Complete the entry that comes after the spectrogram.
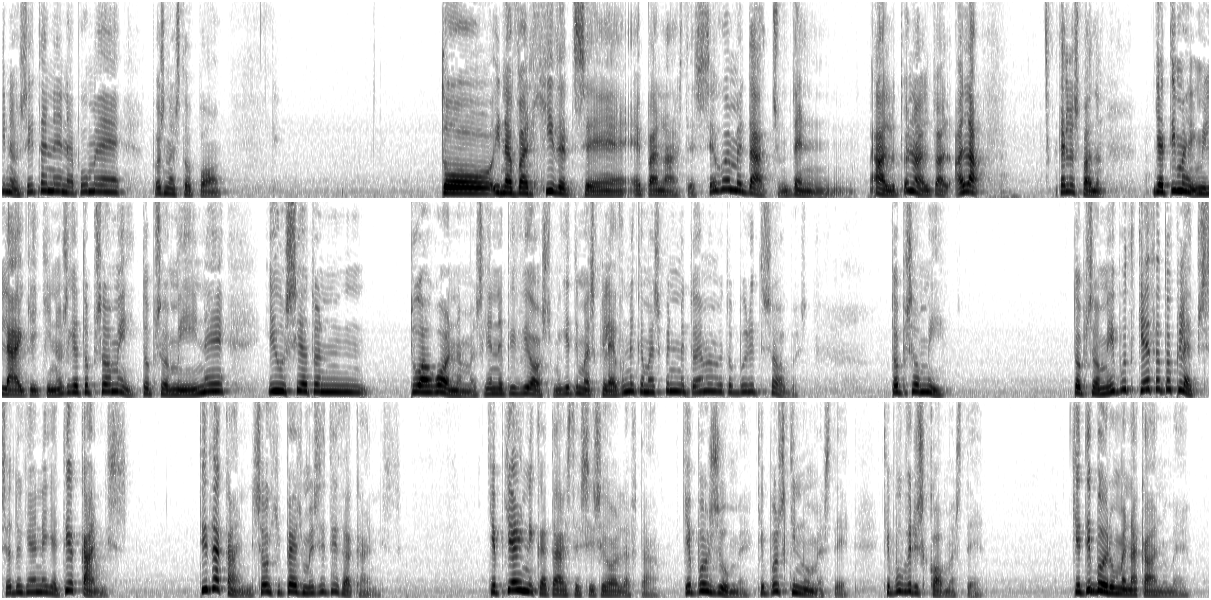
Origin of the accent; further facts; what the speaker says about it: Petroupoli, Attica, Greece; μεγάλωσα στα δυτικά προάστια, έτσι. Μεγάλωσα στην Πετρούπολη, σύνορα Πετρούπολης Ήλιον, στις Λάσπες. Τρεχούμενο νερό αποκτήσαμε όταν ήμουν 3 χρονών.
